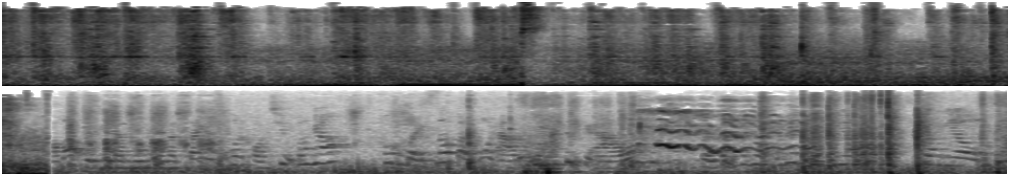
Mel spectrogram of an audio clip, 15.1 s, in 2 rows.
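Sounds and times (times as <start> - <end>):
venetian blind slats rattling: 0.0 - 7.9
steady low rumble: 1.8 - 8.0.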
